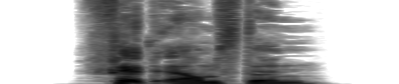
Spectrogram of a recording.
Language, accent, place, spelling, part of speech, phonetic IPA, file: German, Germany, Berlin, fettärmsten, adjective, [ˈfɛtˌʔɛʁmstn̩], De-fettärmsten.ogg
- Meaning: superlative degree of fettarm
